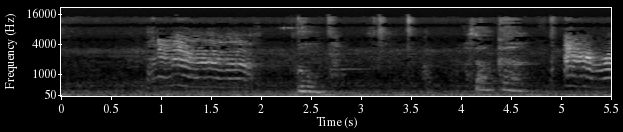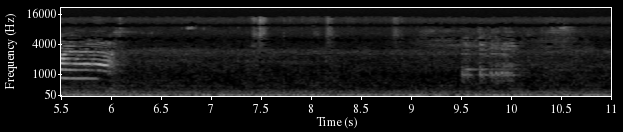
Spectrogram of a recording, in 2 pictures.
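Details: Persian cat that seems to want to say something gives two long, wavering meows several seconds apart, with brief human voice sounds between them and a constant low hum.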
